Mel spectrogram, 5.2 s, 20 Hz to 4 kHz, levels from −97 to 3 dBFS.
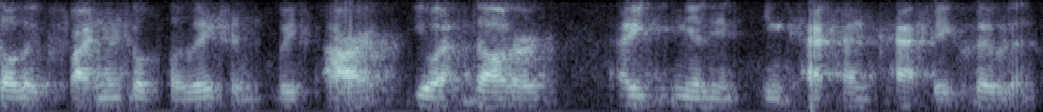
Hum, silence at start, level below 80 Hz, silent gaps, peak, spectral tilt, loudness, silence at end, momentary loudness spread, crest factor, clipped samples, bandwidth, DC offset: none; 0 s; -66 dBFS; none; -8 dBFS; -7.5 dB/octave; -28 LUFS; 0.05 s; 11 LU; 22 dB; under 0.1%; 4 kHz; under 0.1%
